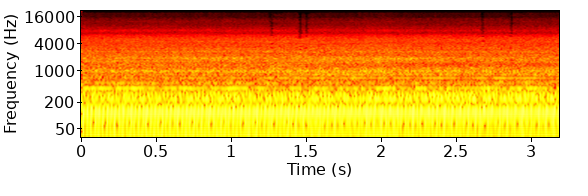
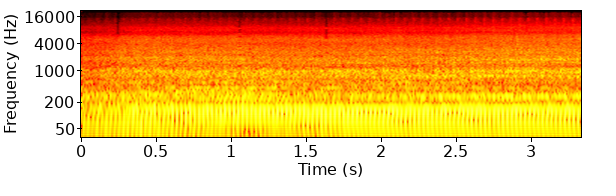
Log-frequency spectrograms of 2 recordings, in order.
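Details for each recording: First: 1987 Toyota Pickup turbo with 22R-TE engine, cold start warm-up: even, slightly raised idle hum around 1000 rpm with steady low beat and no misses, a normal fast idle that usually slows as it warms. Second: 1987 Toyota pickup 22R-TE turbo, cold just after start: deep slow idle rumble wavering, dropping from about 1000 to just below 500 rpm; idle very low, owner unsure whether normal, later slightly loping when warm.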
